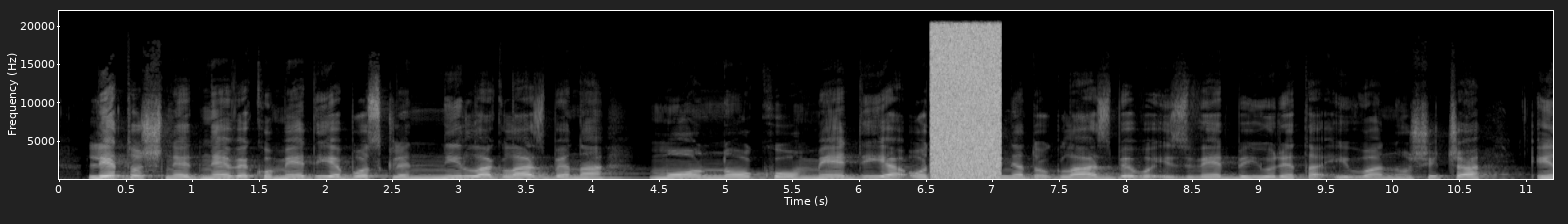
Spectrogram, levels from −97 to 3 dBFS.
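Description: From 6.53 to 7.06 s the reader assembles samples from the wrong bytes, misaligning or swapping their order so the rapidly changing low bits land in the most significant position. The speech is replaced by loud, harsh broadband noise for that half second.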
